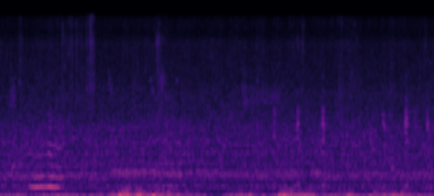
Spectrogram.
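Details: In Central Illinois, bees feed at a tray to prepare for winter, giving a continuous low buzz that swells louder after the first two seconds, with light ticking sounds.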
